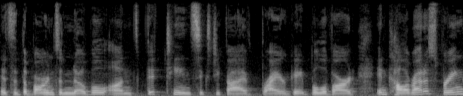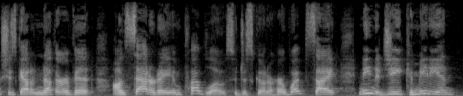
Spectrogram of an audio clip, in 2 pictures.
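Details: Adult woman; fluent speech.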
